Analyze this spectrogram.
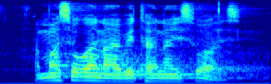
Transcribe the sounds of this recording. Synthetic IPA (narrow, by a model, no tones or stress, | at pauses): amasɔk̬anaːɓɛtʰanaiswaːzi̥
